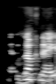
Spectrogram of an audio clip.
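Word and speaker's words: Lough Neagh: Is it Loch Ney? Am I thinking saying it right? – Yeah. – Loch Ney, yeah.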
